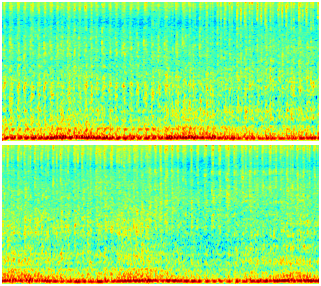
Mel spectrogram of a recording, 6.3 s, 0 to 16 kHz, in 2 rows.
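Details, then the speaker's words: Blower-supercharged V8 burnout car checked for damage after a burnout event, torque converter bolts being checked: deep, steady lumpy idle, no surging or hunting or blower surge; idle dialed in, maybe slightly high, idling cleanly. "That sounded really, really good. Man, his idle is just dialed in. Could probably turn it down just a skosh, but we don't have a whole lot of blower surge or none of that jazz."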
